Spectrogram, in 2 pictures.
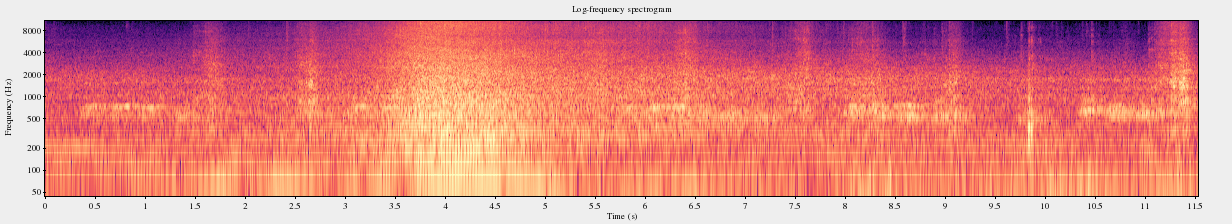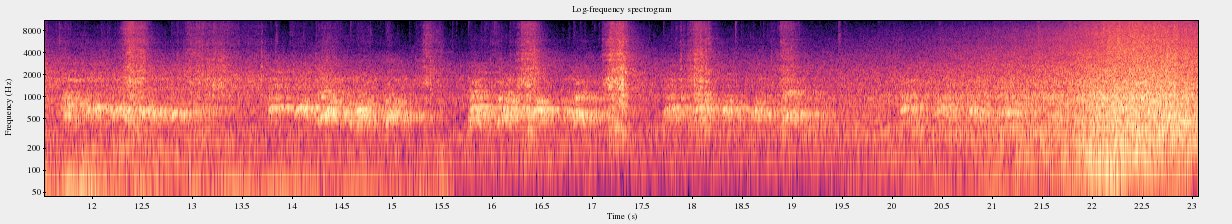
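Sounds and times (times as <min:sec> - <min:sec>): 
street sounds in Bucharest: 0:00.0 - 0:23.0
dog barking: 0:00.4 - 0:01.6, 0:05.8 - 0:13.2, 0:13.8 - 0:21.4.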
